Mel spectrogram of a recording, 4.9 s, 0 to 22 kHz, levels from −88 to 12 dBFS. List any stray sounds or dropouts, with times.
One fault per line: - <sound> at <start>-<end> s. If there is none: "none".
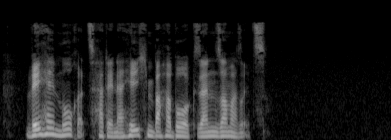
none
